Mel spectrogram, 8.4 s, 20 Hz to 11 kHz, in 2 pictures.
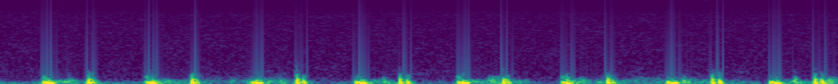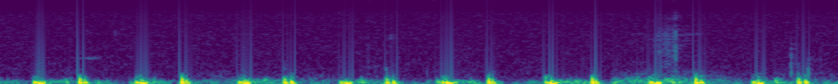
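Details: Own heartbeat recorded while running in a bathroom: fast, steady paired thumps at about 115 beats a minute, quickened with exertion; rapid heartbeat during exercise.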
